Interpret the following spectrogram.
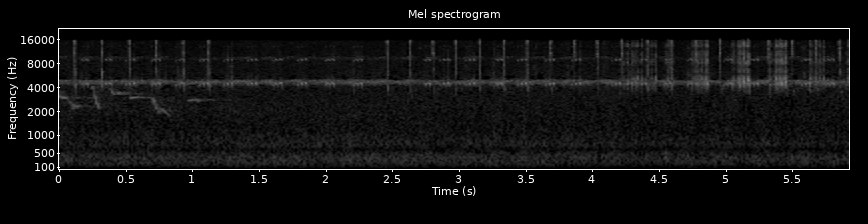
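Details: In a flowering prairie, grasshoppers keep up a fine, rapid rasping tick over a constant high hum, growing into a denser, louder buzz near the end, with a short whistled bird phrase at the start.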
